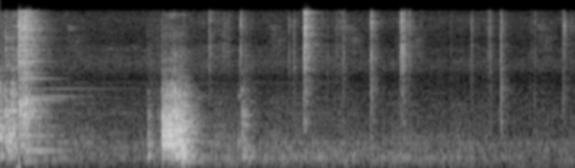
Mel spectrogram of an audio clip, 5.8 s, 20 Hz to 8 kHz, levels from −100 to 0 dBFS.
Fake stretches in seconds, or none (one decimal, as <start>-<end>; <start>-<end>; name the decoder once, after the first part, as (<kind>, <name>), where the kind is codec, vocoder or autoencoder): none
